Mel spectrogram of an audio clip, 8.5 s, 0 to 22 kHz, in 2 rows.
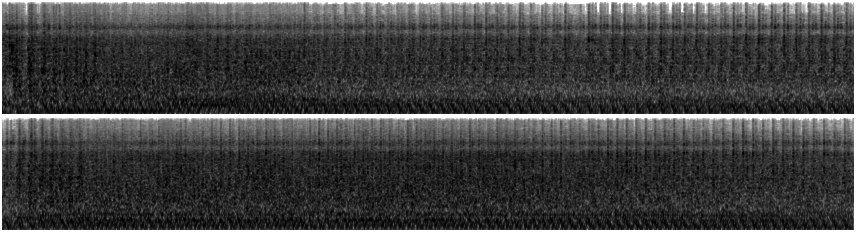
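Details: Walk-behind lawnmower, 2025 startup: single-cylinder engine runs steady then pitch dips and recovers; surging because a broken choke lever leaves the choke loose and vibrating back, otherwise runs fine.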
